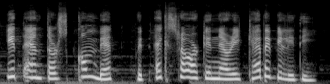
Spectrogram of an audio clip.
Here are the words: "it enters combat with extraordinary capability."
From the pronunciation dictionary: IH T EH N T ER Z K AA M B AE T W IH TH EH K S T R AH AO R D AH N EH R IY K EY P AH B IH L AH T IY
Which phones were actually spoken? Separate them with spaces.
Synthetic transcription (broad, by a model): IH T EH N T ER S K AA M B AE T W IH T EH K S T R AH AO R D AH N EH R IY K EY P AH B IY L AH T IY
